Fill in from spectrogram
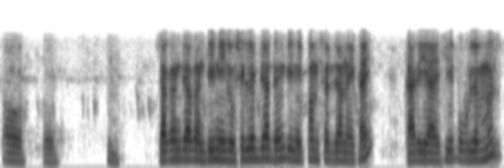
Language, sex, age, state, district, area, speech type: Bodo, male, 45-60, Assam, Udalguri, rural, conversation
